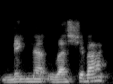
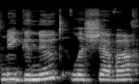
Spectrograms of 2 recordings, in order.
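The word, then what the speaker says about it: מגנות לשבח: After your LGBTQ Passover theology, but you talk about, and I'm going to mispronounce this, so I need you to correct me. But the Mignat Leshavak, the from degradation to praise. Yes, Miganut L'Shevach.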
